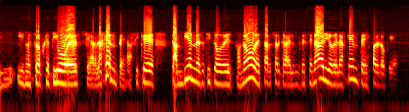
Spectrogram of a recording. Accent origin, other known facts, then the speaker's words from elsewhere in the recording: San Miguel del Monte, Buenos Aires Province, Argentina; Yo soy de San Miguel del Monte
